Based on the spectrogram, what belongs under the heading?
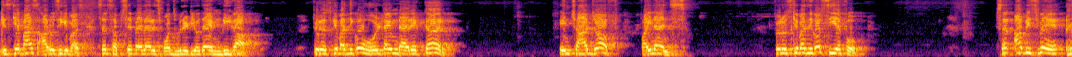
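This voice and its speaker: High-voiced man teaching an exam class. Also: quick pace, a little mellow, a little hiss or hum. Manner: quizzes students and answers himself; mixes Hindi and English. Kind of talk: exam-prep lecture.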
